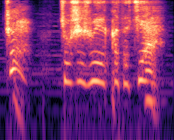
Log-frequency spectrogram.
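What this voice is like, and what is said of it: Whispering, quiet voice. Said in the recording (Chinese): “小声”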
